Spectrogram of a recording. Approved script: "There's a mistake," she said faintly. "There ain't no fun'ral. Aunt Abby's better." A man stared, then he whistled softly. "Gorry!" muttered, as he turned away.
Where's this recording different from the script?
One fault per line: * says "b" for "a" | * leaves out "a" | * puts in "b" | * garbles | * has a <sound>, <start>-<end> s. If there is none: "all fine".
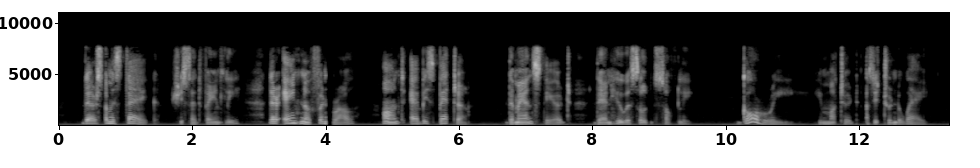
* has a dropout, 4.0-4.1 s
* says "The" for "A"
* puts in "he"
